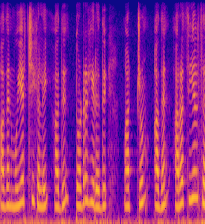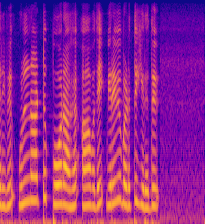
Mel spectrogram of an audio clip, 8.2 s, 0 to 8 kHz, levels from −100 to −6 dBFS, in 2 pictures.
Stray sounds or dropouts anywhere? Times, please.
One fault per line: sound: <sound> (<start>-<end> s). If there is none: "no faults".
no faults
